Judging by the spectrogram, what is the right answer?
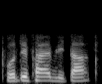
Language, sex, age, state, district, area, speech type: Assamese, male, 18-30, Assam, Sivasagar, rural, conversation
